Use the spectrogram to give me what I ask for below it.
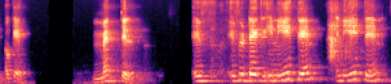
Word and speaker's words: methyl: Not methyl. It should be pronounced as methyl. Okay, methyl.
